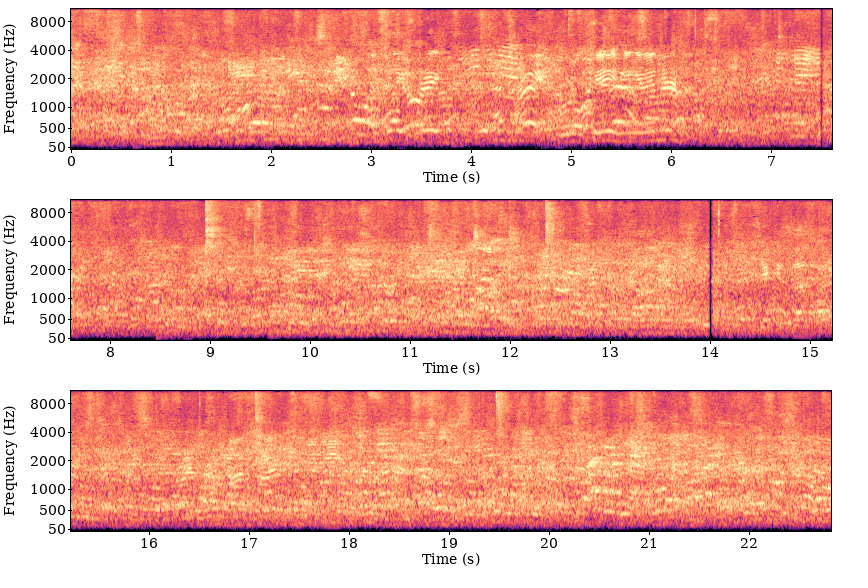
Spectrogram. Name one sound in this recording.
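A large crowd of men and women chatters loudly in a big echoing hall.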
